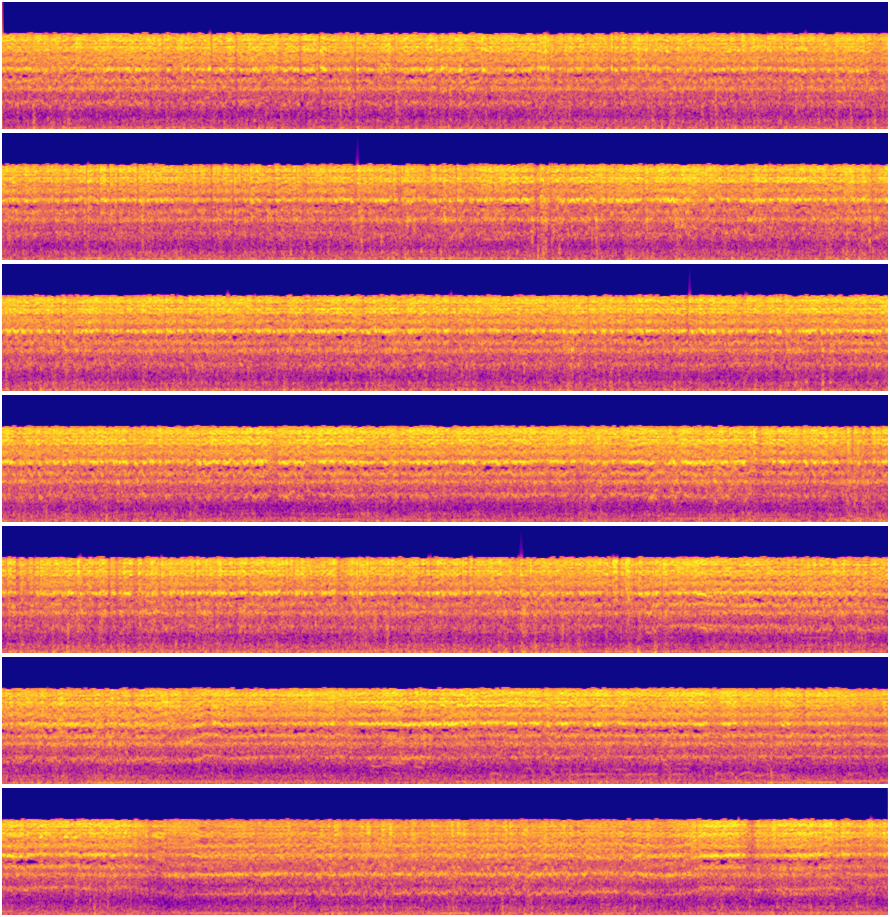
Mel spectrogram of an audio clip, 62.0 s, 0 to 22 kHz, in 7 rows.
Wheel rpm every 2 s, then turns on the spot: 210, 230, 230, 230, 220, 230, 230, 220, 230, 240, 220, 230, 230, 240, 230, 220, 230, 230, 220, 220, 230, 220, 190, 220, 220, 230, 230, 200, 160, 160, 200.
none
